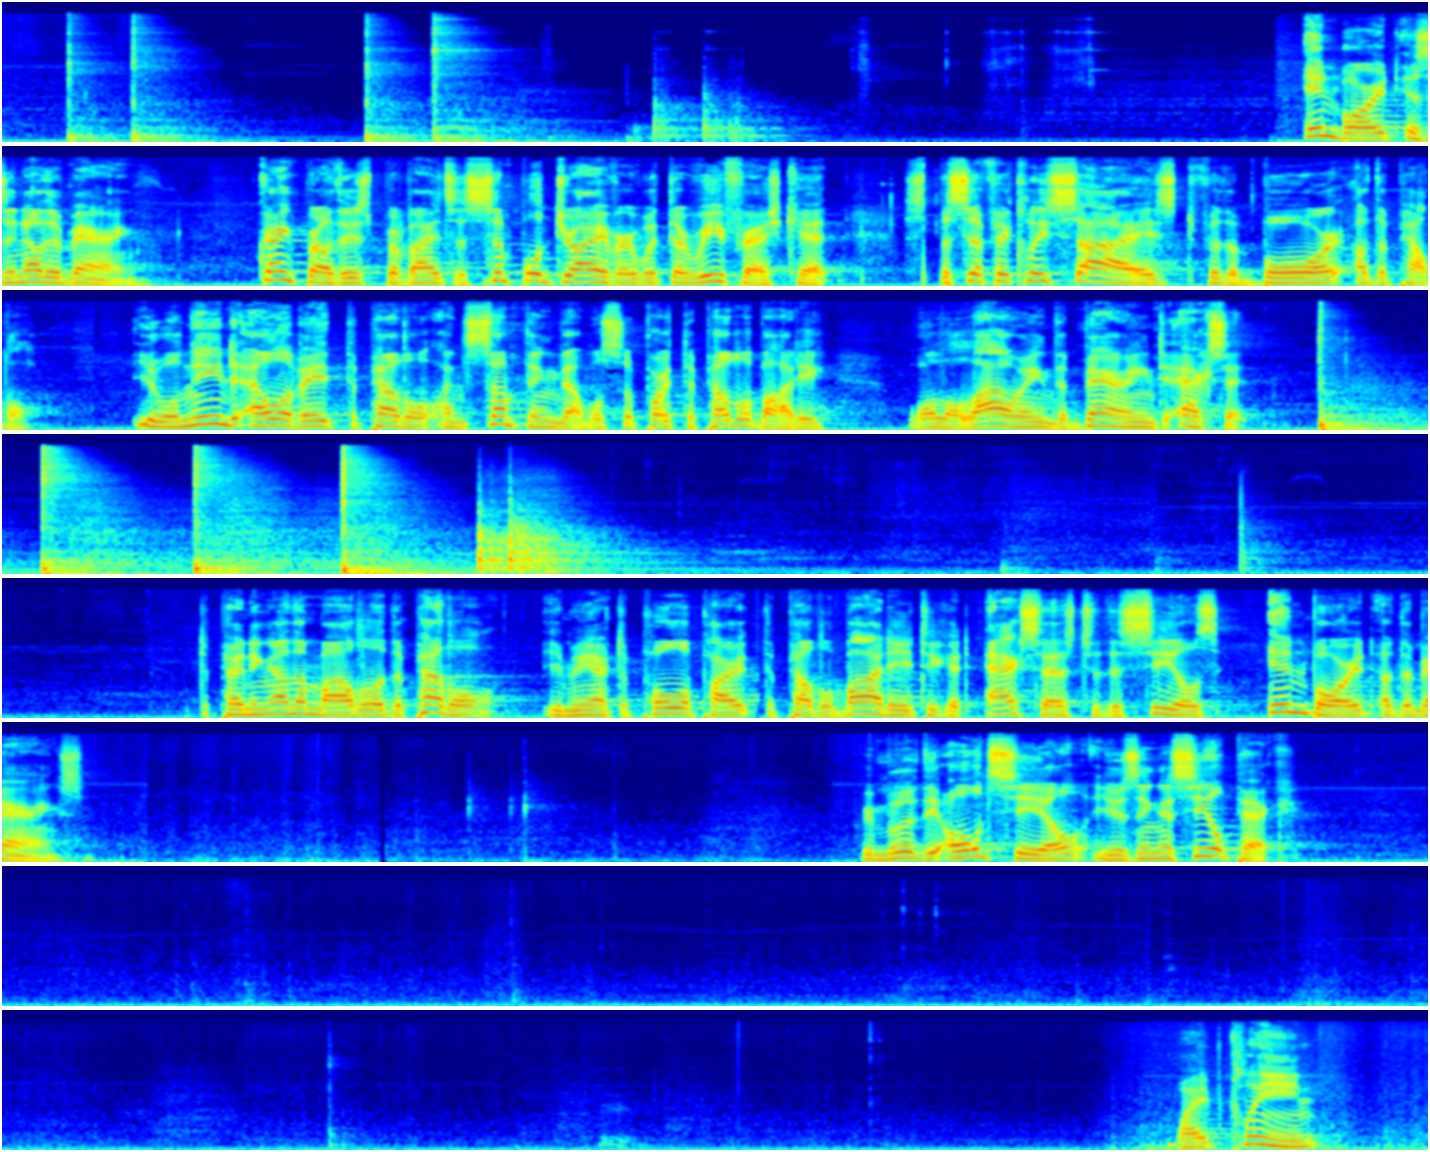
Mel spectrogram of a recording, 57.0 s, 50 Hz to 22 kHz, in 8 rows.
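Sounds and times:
hammer tapping steel punch: 0:00.3 - 0:01.2, 0:01.8 - 0:03.9
hammer striking metal: 0:00.3 - 0:03.9, 0:20.8 - 0:25.1.

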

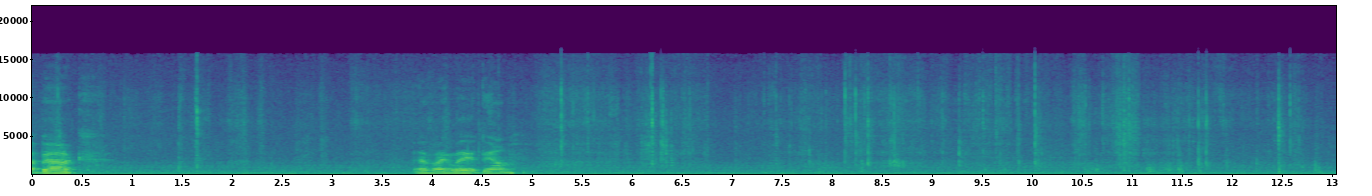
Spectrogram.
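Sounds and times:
cap and sticker rustling: 0:07.4 - 0:13.0.

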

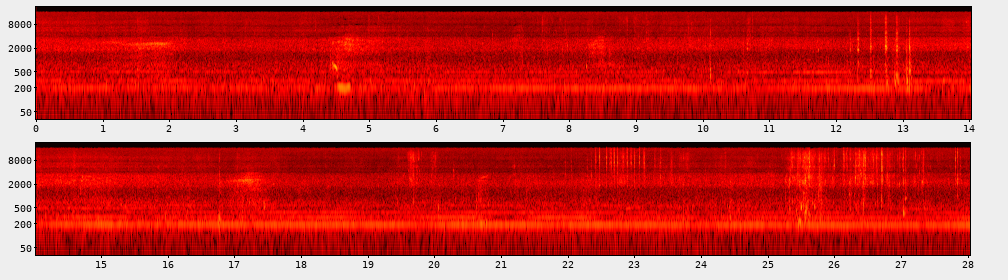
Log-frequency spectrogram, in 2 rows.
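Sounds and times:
faint water noise: 0:00.0 - 0:28.0
low engine-like hum: 0:00.0 - 0:28.0
fishing gear clicks and knocks: 0:21.9 - 0:23.7.

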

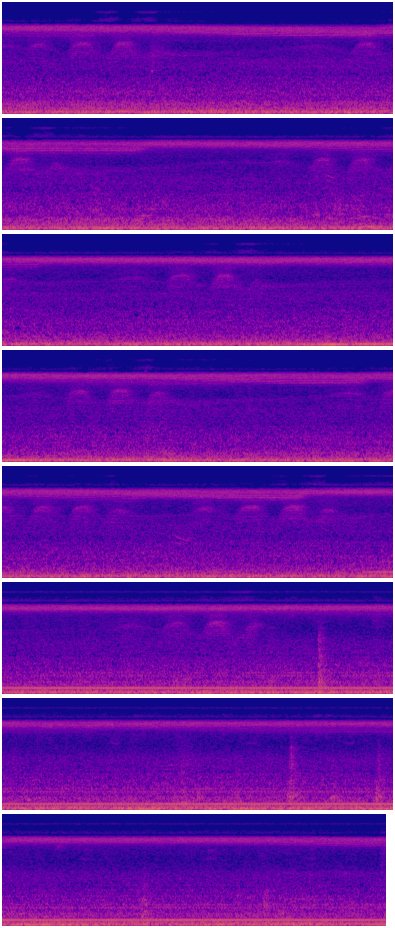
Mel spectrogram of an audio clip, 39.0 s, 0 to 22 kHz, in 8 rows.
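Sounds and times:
short insect chirps: 0:19.0 - 0:39.0
high insect buzzing: 0:22.6 - 0:39.0
low hum: 0:24.0 - 0:39.0.

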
